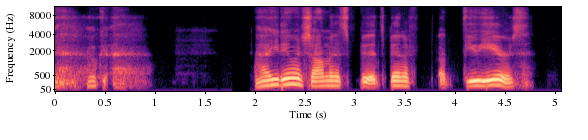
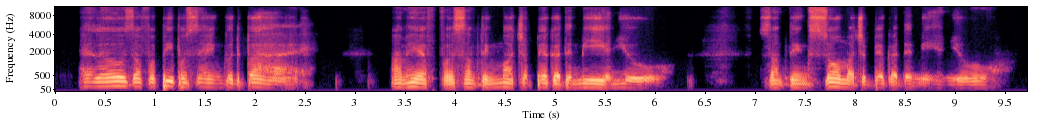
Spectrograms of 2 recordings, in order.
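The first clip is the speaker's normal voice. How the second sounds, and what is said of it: Character voice with put-on accent. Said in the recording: “I don't think in 2022 you should be doing my accent like this ... You should not be talking like that in 2022. But that is, in fact, your voice.”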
